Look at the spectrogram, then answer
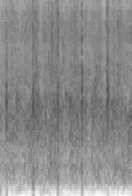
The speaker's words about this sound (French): C'est les fromages de classe mondiale. C'est ce que vous faites, puis vous pouvez vous applaudir.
